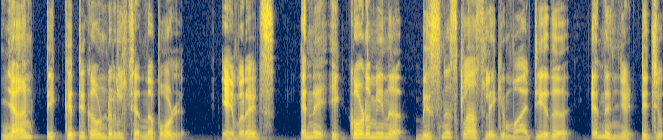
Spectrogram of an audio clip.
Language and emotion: Malayalam, surprised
